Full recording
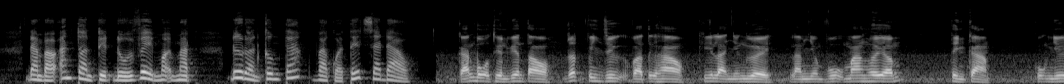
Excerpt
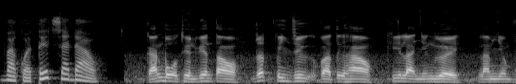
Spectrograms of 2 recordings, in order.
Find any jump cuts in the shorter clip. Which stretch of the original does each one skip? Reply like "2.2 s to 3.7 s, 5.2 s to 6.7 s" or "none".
none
